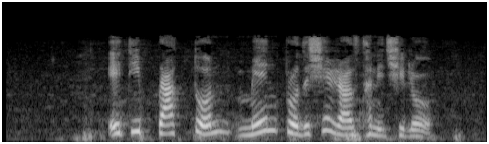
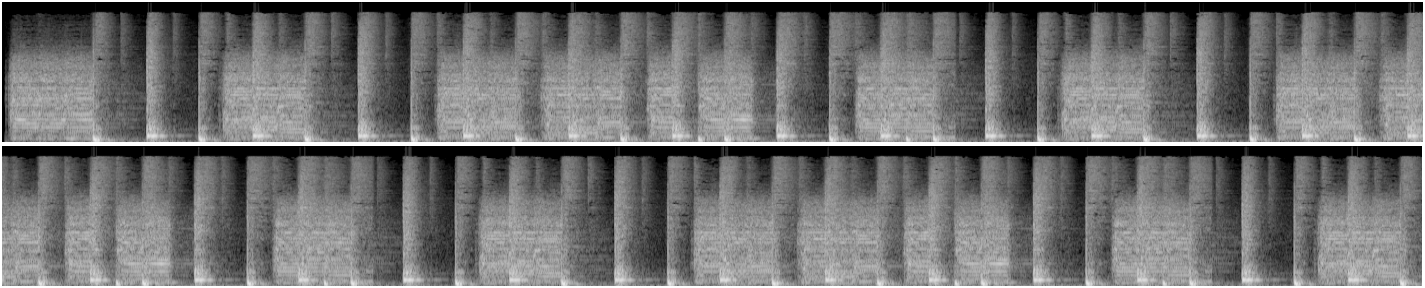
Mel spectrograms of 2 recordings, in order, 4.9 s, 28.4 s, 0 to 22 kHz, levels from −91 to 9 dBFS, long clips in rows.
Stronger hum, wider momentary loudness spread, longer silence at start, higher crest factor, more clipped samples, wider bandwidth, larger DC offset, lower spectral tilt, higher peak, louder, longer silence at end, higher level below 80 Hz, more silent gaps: neither; about the same, 8 LU vs 6 LU; first, 0.75 s vs 0.05 s; about the same, 18 dB vs 14 dB; neither; second, 8.2 kHz vs 16.5 kHz; second, under 0.1% vs 0.7%; about the same, -4.5 dB/octave vs -4.5 dB/octave; about the same, -2 dBFS vs 0 dBFS; second, -19 LUFS vs -13 LUFS; first, 0.3 s vs 0 s; second, -52 dBFS vs -22 dBFS; neither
